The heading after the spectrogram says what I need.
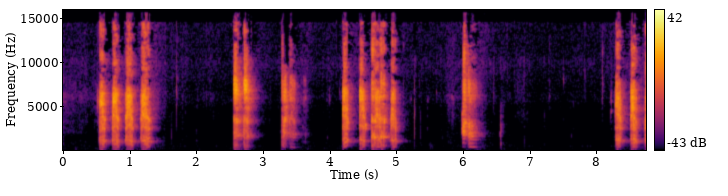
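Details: A child giving short bursts of deliberate, forced, playful fake coughs, a voluntary cough rather than an illness cough.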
